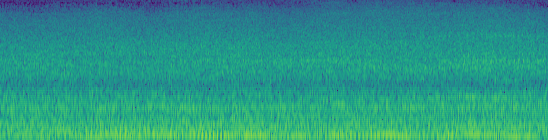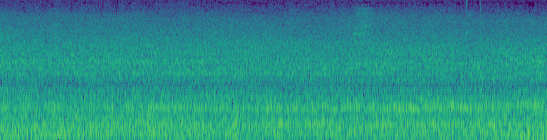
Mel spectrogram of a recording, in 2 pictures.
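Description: A motor vehicle running, heard from inside it: a steady rumble with hiss, the low rumble stronger for the first few seconds and then easing off.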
